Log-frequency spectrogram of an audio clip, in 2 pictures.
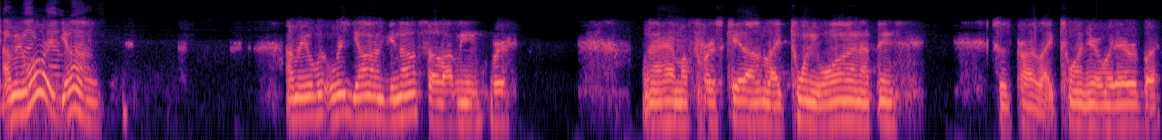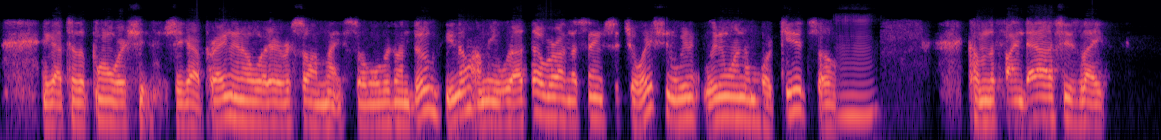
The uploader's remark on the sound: Took some voicemail's. We opened up the phone lines.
